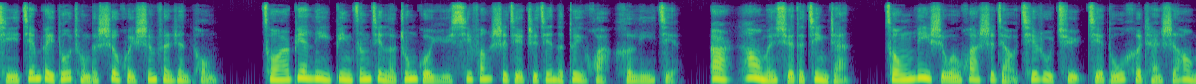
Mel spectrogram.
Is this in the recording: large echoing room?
no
